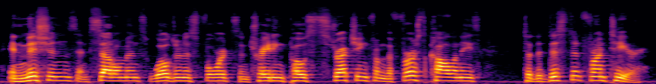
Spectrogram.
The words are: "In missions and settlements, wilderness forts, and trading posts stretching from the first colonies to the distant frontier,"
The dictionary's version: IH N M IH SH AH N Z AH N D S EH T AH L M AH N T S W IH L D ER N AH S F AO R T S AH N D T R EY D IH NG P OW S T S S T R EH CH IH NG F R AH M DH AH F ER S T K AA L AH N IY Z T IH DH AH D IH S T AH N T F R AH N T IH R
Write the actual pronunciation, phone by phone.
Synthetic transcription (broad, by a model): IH N M IH SH AH N Z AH N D S EH T L M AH N T S W IH L D ER N AH S F AO R T S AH N T R EY D IH NG P OW S T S S T R EH CH IH NG F R AH M DH AH F ER S K AA L AH N IY Z T IH DH AH D IH S T AH N T F R AH N T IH R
